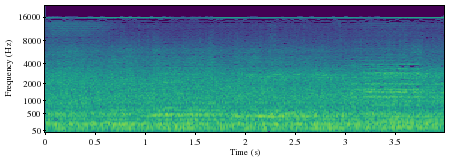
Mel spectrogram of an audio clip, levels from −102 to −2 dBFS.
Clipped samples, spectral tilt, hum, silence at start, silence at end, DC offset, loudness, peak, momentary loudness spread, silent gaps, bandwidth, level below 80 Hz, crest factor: under 0.1%; -6 dB/octave; none; 0 s; 0 s; under 0.1%; -25 LUFS; -12 dBFS; 3 LU; none; 16.5 kHz; -46 dBFS; 14 dB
